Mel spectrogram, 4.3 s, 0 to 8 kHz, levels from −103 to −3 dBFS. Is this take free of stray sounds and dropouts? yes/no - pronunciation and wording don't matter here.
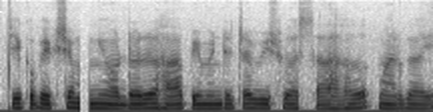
no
